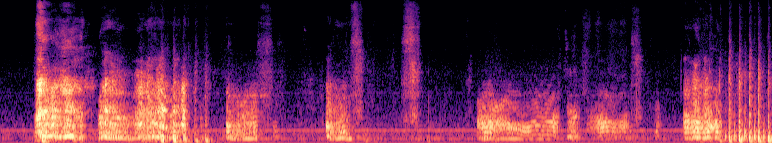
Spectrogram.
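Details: Angry Shih Tzu named Ssong gives a run of throaty growls, some rising into snarling barks. Uneven bursts of one to two seconds follow one another over a constant faint hum.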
